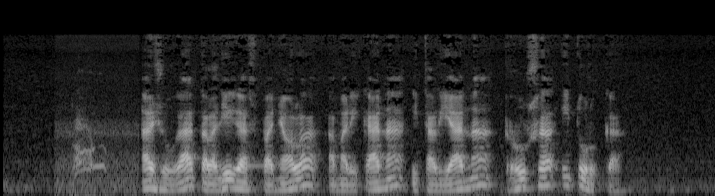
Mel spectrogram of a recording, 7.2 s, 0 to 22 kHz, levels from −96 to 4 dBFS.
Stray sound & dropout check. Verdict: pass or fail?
fail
